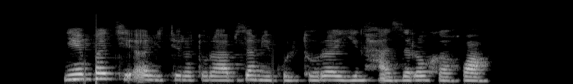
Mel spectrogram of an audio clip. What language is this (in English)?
Adyghe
